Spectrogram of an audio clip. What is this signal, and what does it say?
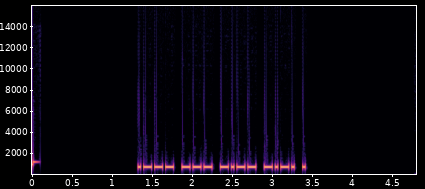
Morse code, heard as a keyed tone, about 34 wpm, 700 Hz. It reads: JOYCE
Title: USA Common Names - Max 5 Letters - 35wpm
